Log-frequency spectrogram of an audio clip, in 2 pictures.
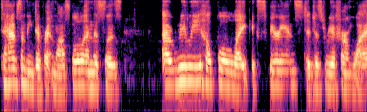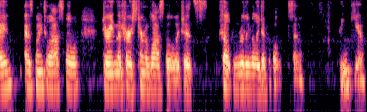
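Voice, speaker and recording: A young American woman giving an unscripted acceptance speech in a hesitant, soft-spoken way. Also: deep voice, steady tone, moderate pace, dull audio. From Oregon, United States. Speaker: first-year law student accepting an award.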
